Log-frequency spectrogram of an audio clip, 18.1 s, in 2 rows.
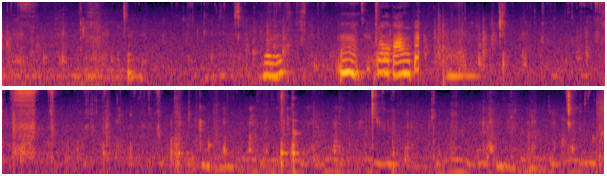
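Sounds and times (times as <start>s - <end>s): chewing and biting crunchy food: 0.0s - 5.0s, 6.6s - 18.0s.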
